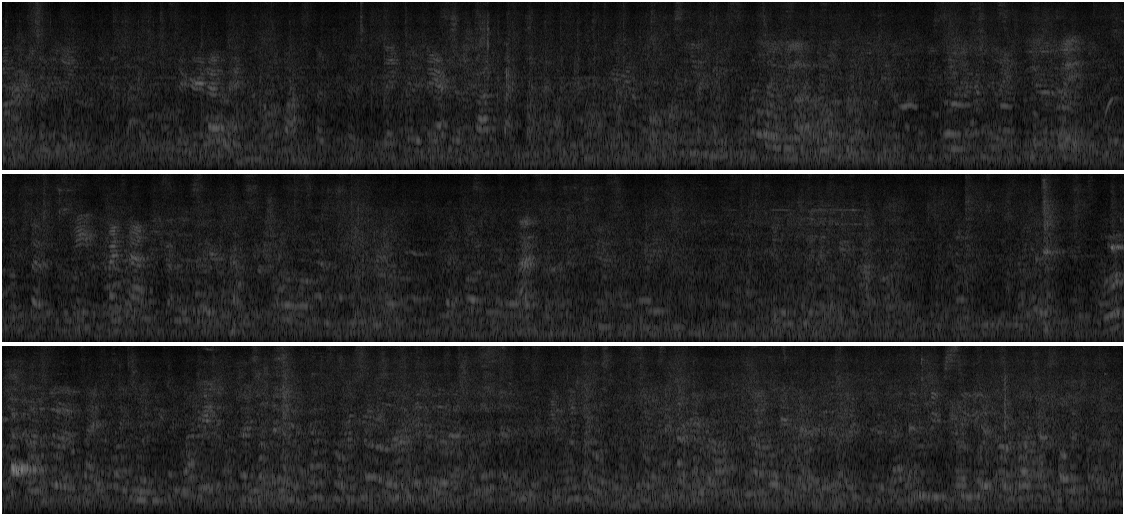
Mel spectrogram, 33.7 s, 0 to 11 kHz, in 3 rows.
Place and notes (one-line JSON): {"title": "Montreal: Berri-UQAM bus terminal - Berri-UQAM bus terminal", "date": "2009-02-22 06:00:00", "description": "equipment used: Zoom H2", "latitude": "45.52", "longitude": "-73.56", "altitude": "27", "timezone": "America/Montreal"}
